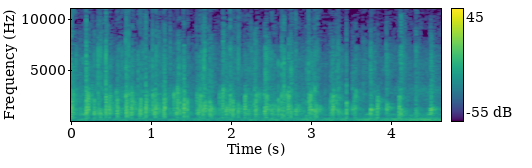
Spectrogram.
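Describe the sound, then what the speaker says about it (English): Parents at a motocross training camp get a round of applause outdoors, with loud, uneven, sharp clapping close by and a few scattered claps standing out throughout. "So round of applause to the parents."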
